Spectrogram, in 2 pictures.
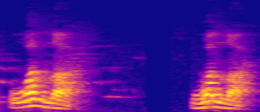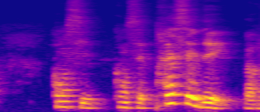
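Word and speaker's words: والله: Il ne dit pas wa Allah, il dit wallah.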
